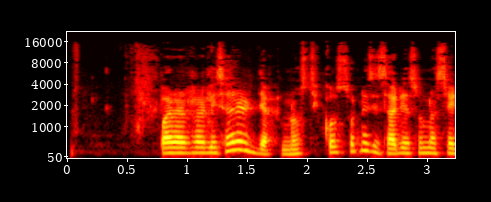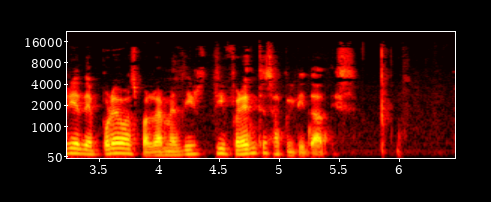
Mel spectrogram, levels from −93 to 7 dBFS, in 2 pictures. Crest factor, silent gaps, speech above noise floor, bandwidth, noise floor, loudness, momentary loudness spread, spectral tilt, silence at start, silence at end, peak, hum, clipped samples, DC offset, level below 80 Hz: 20 dB; none; 35 dB; 16 kHz; -55 dBFS; -21 LUFS; 14 LU; -5 dB/octave; 0.55 s; 0.6 s; -2 dBFS; none; under 0.1%; under 0.1%; -66 dBFS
